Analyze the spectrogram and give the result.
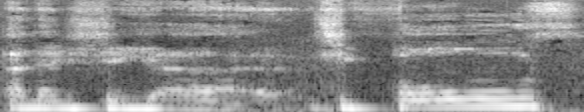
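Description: In a British accent, this man speaks with a dark, mellow tone. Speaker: gaming streamer. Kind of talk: casual commentary on a TV show. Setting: live stream. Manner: animated.

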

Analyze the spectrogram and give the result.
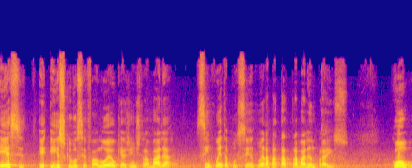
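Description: A man's fairly high voice for a man, dark and mellow in tone, with lively intonation, a fairly quick pace, long, frequent pauses and light background noise. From Amazonas, Brazil. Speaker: business association president; interview guest. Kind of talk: TV interview. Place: studio. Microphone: lapel.

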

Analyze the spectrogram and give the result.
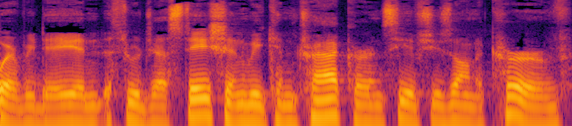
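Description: The intonation is fairly even, set against a quiet background. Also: man. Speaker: barn equipment guide. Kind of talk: walk-through tour explanation. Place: farm machine. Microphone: lapel.

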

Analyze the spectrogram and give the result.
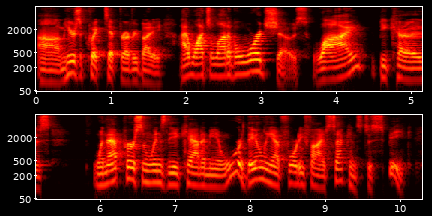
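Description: With lively intonation and a bright, sharp tone, a man talks at a moderate pace against a quiet background. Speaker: motivational speaker and coach; motivational speaker, coach. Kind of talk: interview conversation. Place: home room. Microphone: webcam.

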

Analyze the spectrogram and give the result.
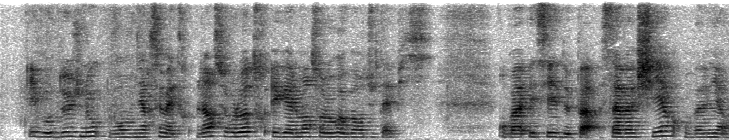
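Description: A woman at a fairly slow pace, fairly even in intonation, with audible room echo. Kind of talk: exercise class instruction. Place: home room. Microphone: camera far.

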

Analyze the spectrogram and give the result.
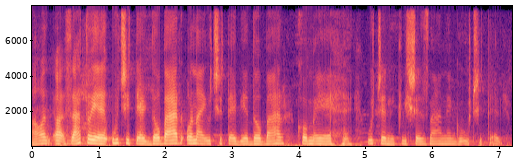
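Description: A woman's very deep, low voice with a dark, mellow tone, monotone, flat intonation and a fairly slow pace. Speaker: kindergarten teacher. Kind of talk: casual interview. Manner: halting, hesitant. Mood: warm, smiling, fond. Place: hall. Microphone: handheld.

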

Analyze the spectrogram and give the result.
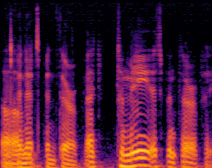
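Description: Moderate pace, vocal fry and a dark, mellow tone from a man with a fairly low voice. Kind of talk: interview answer. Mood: somber, reflective. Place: studio.

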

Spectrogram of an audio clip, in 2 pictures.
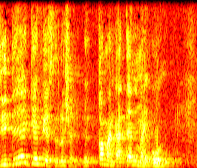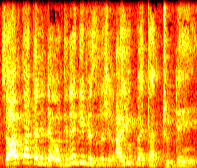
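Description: A man's high, animated voice at a very fast pace, with very wide pitch swings, audible room echo and light background noise. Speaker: preacher. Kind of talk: fiery confrontational sermon, calling out the congregation directly. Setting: church. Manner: animated, punctuating lines with praise the Lord and amen; blunt, challenging, calls people forward from the crowd. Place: church. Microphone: handheld.

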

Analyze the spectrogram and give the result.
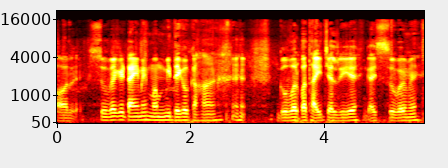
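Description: A man talks at a fairly slow pace. The sound is dry with no echo, and there is light background noise. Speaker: vlogger. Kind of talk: casual vlog chat. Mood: warm, affectionate. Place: open country. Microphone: phone near.

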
